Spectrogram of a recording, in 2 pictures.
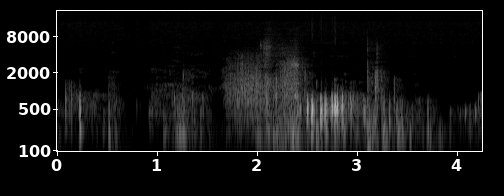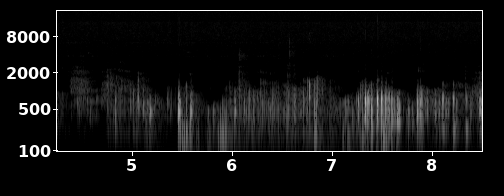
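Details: Irregular gurgling, bubbling and squelching stomach rumbling (borborygmi) with brief gaps between bursts, after drinking two cartons of yogurt.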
